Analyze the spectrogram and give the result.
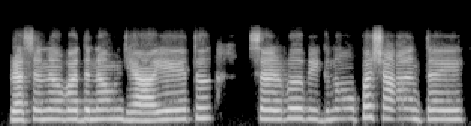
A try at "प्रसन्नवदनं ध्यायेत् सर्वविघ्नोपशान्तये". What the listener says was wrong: प्रसन्न, थोड़ा उच्चारण में बेटा हलंत किए, थोड़ा उच्चारण में हलंत का पूरा पूरा शब्द बोले आप। प्रसन्न वदनम ध्यायेत् सर्व विघ्नोपशान्तये।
